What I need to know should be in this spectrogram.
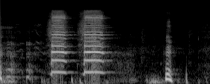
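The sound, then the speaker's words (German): Toy horns are tooted at a quiz game, giving two short, bright, buzzy honks in quick succession. “Ich habe euch jedem eine Tröte mitgebracht. So, bitteschön.”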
